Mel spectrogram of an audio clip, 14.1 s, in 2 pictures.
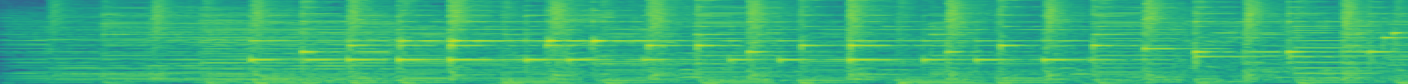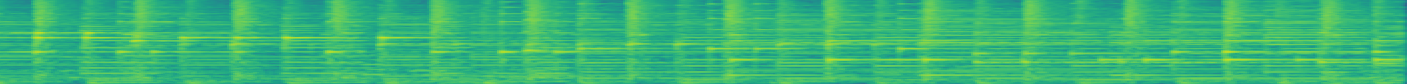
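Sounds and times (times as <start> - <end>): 
solo piano: 0.1 - 14.0.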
